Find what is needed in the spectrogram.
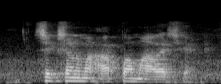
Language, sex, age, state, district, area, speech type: Gujarati, male, 60+, Gujarat, Valsad, urban, spontaneous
